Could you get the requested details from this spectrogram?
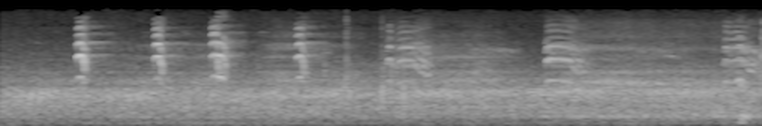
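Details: Common terns (Sterna hirundo) dive-bomb a passer-by in frenzied activity near their colony, apparently after losing a chick, giving short, harsh, grating alarm calls about half a second apart over a steady background hiss.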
